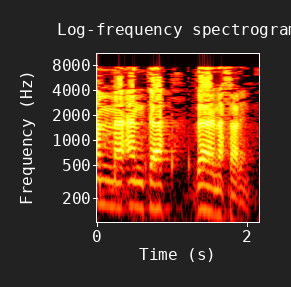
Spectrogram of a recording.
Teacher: ثم كما ترون في عندي نون وعندي ميم، ندغمهما يعني نقلب النون إلى ميم ثم يدغمان لتقاربهما في المخرج، فتصبح العبارة أما أنت ذا نفر.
